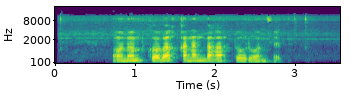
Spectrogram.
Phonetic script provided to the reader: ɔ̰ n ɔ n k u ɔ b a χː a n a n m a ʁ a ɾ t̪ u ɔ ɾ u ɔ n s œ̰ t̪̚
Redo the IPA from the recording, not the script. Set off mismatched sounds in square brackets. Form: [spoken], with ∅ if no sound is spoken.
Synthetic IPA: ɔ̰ n ɔ n k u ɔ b a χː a n a n [b] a ʁ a ɾ t̪ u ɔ ɾ u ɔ n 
